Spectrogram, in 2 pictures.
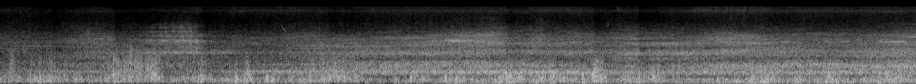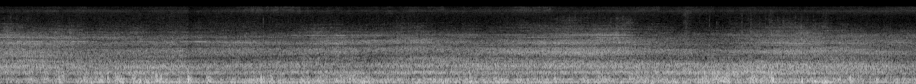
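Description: Claas Jaguar 970 self-propelled forage harvester working under load, engine and chopper running steadily as it cuts and chops whole-crop triticale and blows it into a trailer.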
